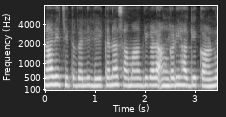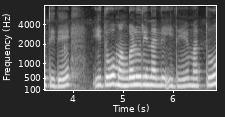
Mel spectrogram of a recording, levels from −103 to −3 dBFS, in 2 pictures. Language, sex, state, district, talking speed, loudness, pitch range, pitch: Kannada, female, Karnataka, Dakshina Kannada, 105 wpm, -15 LUFS, 250-270 Hz, 260 Hz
